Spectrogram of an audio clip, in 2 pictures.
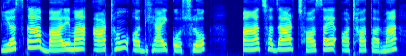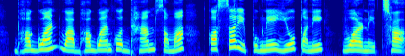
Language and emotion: Nepali, neutral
